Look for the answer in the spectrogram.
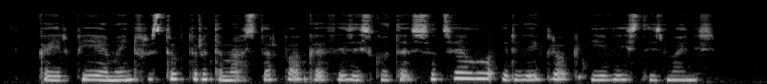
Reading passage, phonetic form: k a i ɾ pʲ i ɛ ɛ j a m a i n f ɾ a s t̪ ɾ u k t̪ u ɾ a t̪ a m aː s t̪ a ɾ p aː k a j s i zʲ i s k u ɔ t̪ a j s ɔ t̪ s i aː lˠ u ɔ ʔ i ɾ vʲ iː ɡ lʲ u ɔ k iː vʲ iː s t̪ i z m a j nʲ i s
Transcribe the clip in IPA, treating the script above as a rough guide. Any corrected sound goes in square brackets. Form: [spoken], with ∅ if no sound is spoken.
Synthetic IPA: k a i ɾ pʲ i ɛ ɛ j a m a i n f ɾ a s t̪ ɾ u k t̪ u ɾ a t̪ a m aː s t̪ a ɾ p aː k a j [f] i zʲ i s k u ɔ t̪ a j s ɔ t̪ s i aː lˠ u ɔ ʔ i ɾ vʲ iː ɡ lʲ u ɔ k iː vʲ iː s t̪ i z m a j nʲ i s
